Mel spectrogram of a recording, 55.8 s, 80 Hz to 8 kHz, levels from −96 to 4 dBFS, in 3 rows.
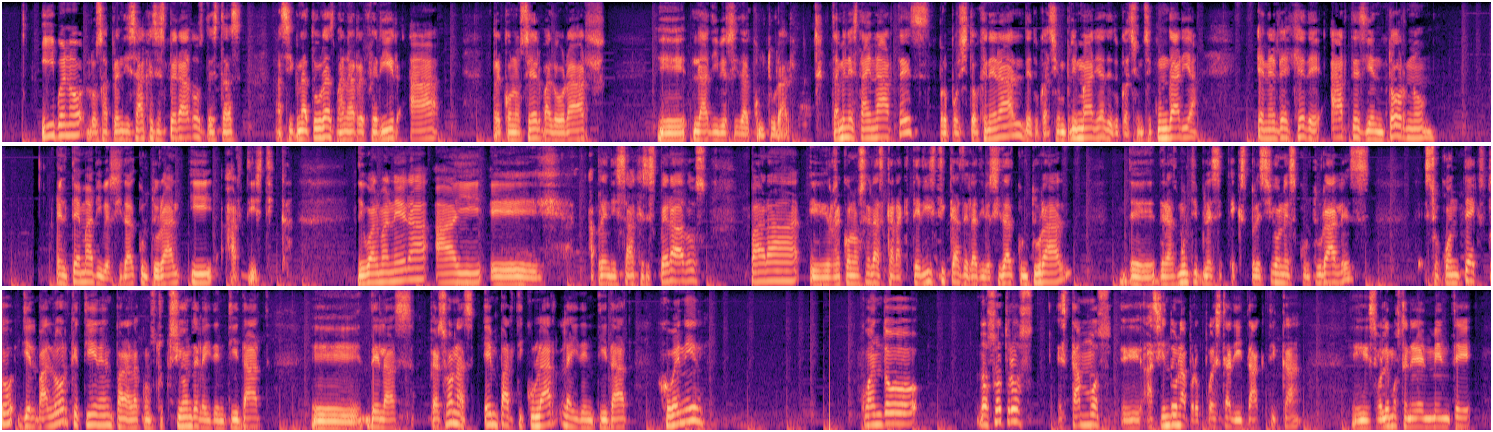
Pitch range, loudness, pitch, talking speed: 115-150 Hz, -14 LUFS, 130 Hz, 105 wpm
